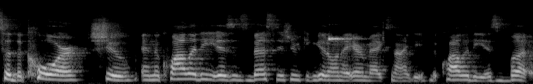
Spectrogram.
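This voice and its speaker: Against a quiet background, a woman with an American accent talks at a fairly quick pace in an unremarkable speaking voice, fairly high in pitch with ordinary pitch variation. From Flint, Michigan. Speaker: sneaker collector, contestant. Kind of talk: casual show-and-tell.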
